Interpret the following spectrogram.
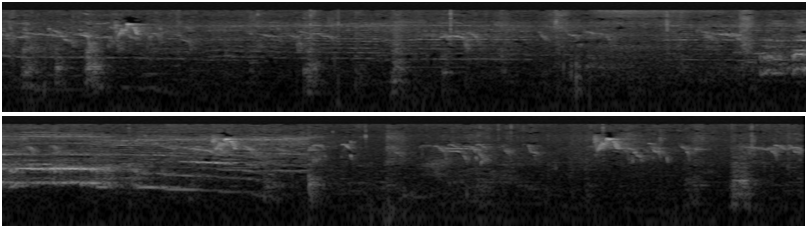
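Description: A rooster crows once, about halfway through: a single long call that falls at its end. Chickens cluck and small birds chirp around it.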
